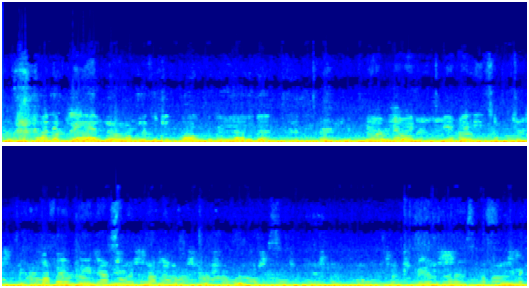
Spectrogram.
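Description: Steady low drone of a jet airliner's cabin, with talking voices over it throughout.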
